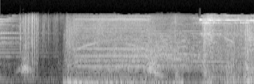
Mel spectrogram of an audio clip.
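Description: A short cheerful fanfare plays.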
